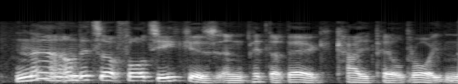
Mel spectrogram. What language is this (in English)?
Welsh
